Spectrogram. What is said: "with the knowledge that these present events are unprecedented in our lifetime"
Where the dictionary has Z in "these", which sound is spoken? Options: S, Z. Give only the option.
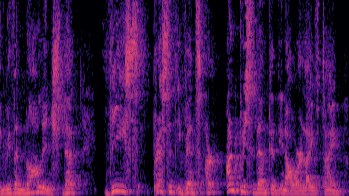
S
